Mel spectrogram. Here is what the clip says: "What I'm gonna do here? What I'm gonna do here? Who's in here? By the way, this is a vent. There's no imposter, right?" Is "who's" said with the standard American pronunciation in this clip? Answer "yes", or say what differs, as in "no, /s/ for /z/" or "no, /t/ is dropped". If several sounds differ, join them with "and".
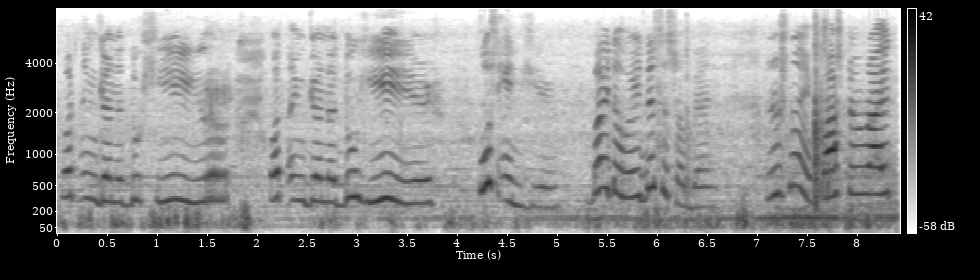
no, /s/ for /z/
